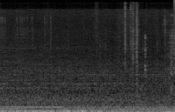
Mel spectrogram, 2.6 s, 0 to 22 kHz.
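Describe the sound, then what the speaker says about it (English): A 2015 Range Rover with a 3-liter supercharged V6 and 100K miles cruises along, its low, smooth engine and road rumble droning steadily from inside the cabin. "This is, in fact, the 3-liter supercharged V6, of course, producing 340 horsepower"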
